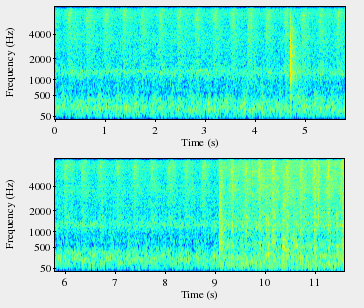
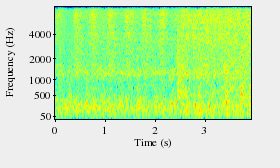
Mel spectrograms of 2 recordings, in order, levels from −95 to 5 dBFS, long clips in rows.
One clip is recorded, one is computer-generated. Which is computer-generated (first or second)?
second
